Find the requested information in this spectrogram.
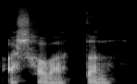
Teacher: I say Ashgabat dan, because t and d together we read as a t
